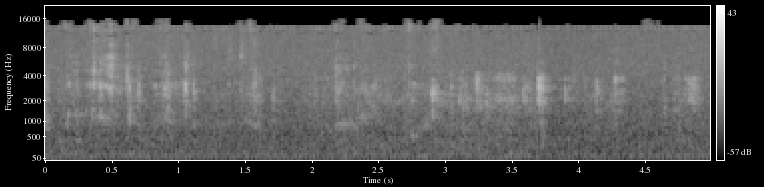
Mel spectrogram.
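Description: Close-miked chewing of a chicken nugget: soft, irregular mouth clicks.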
